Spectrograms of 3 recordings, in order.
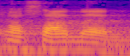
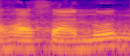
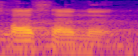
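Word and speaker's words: حسنًا: Maka bacanya hasanan tuh wajib mansub. Enggak bisa hasanun, enggak bisa hasanin bacanya. Harus hasanan.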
